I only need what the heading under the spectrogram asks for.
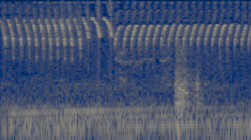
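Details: Song of a white canary: a fast, even series of bright, slightly descending chips, rolling on almost without a break, with a brief soft thump in the background.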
